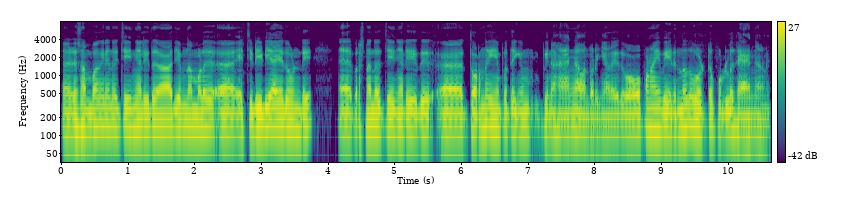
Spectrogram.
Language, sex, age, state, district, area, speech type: Malayalam, male, 45-60, Kerala, Wayanad, rural, spontaneous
